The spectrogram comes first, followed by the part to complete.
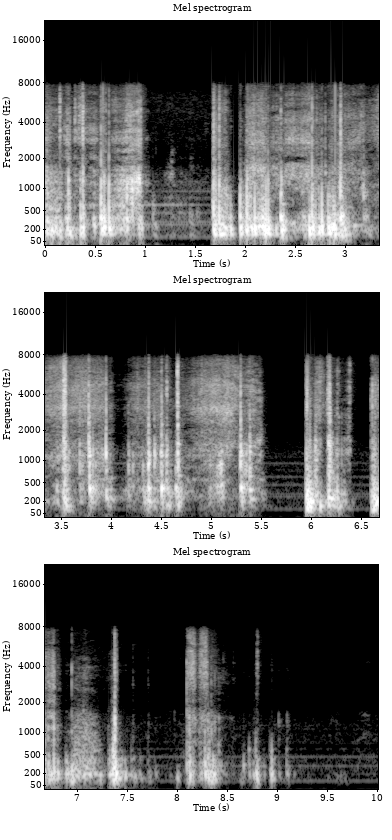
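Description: Handling noise with clatter and sharp clicks as network cables are unplugged and plugged back in, heaviest in the first five seconds and stopping about nine seconds in.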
